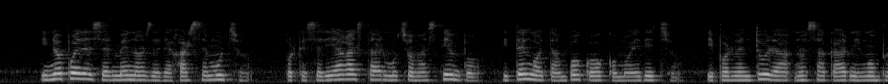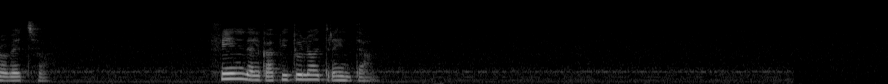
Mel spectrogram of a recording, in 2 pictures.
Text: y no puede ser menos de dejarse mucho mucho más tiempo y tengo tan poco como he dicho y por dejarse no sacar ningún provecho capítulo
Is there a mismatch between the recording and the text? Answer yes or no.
yes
